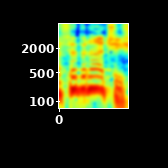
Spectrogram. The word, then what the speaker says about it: Fibonacci: And, you know, talked about things like the Fibonacci number. Am I saying that right? I don't know if I'm saying that right. – Oh yeah. Fibonacci.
